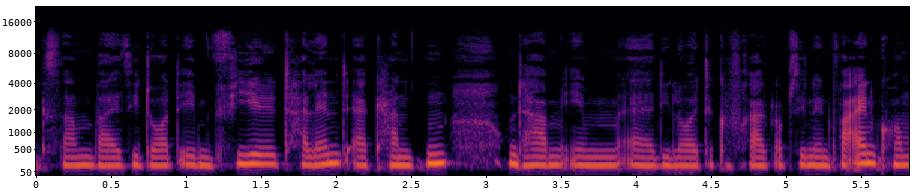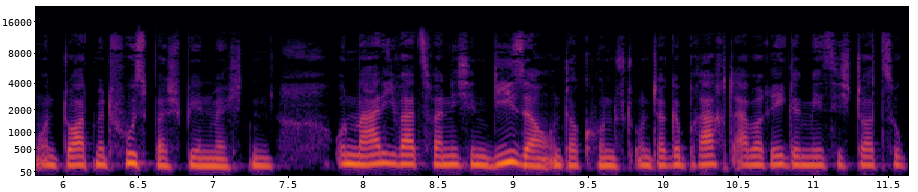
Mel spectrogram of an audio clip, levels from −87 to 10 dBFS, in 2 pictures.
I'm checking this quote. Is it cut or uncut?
uncut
